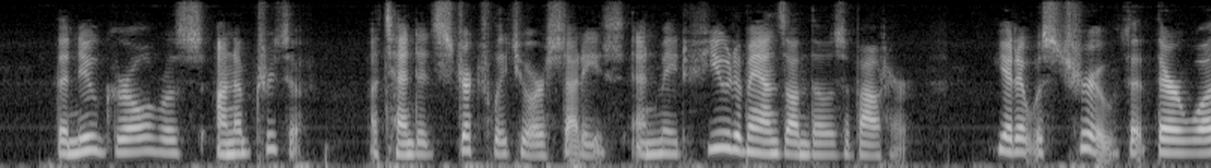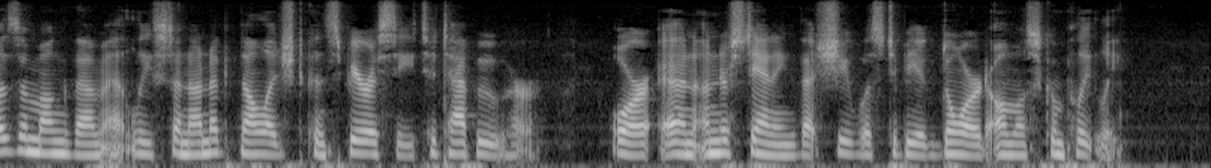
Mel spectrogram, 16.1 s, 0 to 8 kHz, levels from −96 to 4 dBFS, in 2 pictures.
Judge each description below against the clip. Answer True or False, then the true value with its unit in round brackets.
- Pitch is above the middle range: False (175 Hz)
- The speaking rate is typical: True (170 wpm)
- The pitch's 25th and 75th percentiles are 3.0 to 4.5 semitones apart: False (2.5 semitones)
